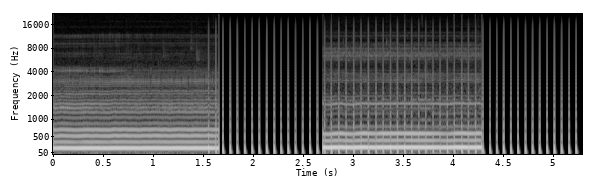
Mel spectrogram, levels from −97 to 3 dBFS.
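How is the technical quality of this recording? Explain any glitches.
The recording is marred by one sustained fault, a train of clicks running from 1.55 s to 5.24 s. About 50 near-identical pulses arrive at a steady 13.9 per second, each peaking a few decibels above the underlying sound. The regular spacing and identical shape point to a repeating external pulse, likely electrical interference from nearby equipment or a faulty connection or power supply. The result is an even mechanical ticking laid over the sound, which persists to near the end.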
